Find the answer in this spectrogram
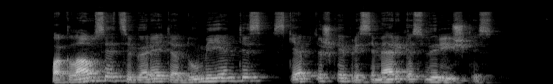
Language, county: Lithuanian, Vilnius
